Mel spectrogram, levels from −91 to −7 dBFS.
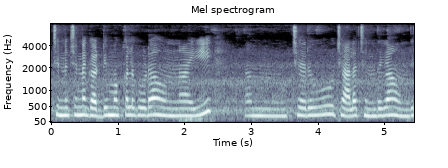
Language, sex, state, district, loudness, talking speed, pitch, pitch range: Telugu, female, Andhra Pradesh, Srikakulam, -15 LUFS, 120 wpm, 230 Hz, 215-245 Hz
